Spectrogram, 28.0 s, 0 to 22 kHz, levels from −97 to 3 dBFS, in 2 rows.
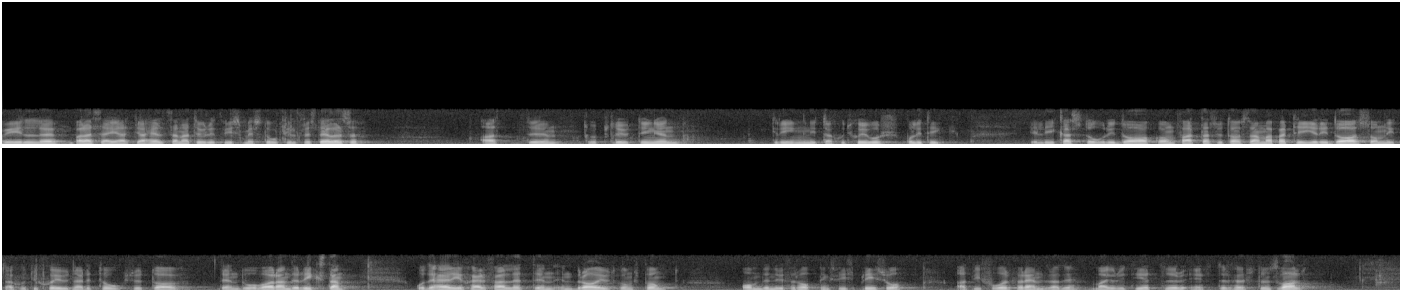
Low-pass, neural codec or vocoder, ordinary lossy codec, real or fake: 5.4 kHz; none; none; real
